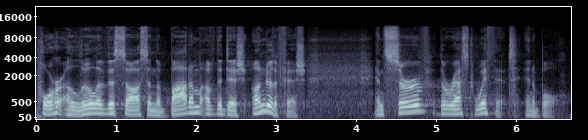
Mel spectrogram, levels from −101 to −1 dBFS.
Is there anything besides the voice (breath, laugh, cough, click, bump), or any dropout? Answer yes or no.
no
